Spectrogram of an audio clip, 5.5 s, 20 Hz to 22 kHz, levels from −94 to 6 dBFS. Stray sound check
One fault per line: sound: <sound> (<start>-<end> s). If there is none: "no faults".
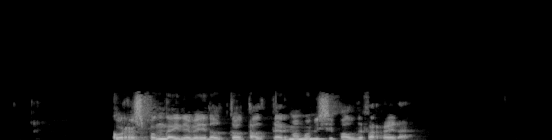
no faults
